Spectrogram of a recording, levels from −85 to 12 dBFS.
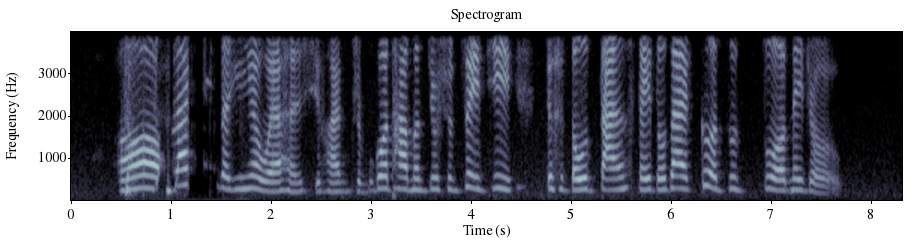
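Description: At 0.72 s a single sharp click is heard, most likely from dropped samples: a fraction of a millisecond of the stream goes missing, so the waveform jumps abruptly between values, drawing a thin vertical line across the spectrogram. The same click recurs at 3.85 s.

Between 0.86 and 1.49 s the speech sinks in pieces, likely speech suppressed in double talk. The echo canceller, confused by overlapping far-end sound, turns the talker down by as much as about 35 dB for roughly two-thirds of that span. The waveform shows hollowed-out stretches and the spectrogram fading bands.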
